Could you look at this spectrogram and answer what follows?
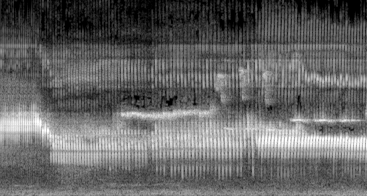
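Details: Canary song meant to stimulate males and excite females for mating and to tutor young birds: a long, continuous rolling trill that steps between higher and lower pitches without a break.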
